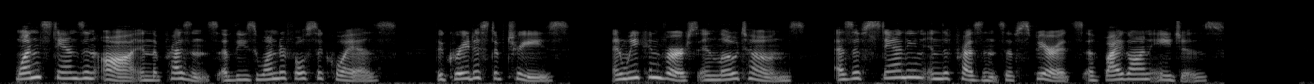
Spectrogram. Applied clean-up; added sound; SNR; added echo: none; none; none; none.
